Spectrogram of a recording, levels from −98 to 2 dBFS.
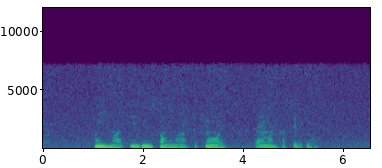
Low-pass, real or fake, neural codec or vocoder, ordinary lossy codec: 7.2 kHz; real; none; MP3, 48 kbps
